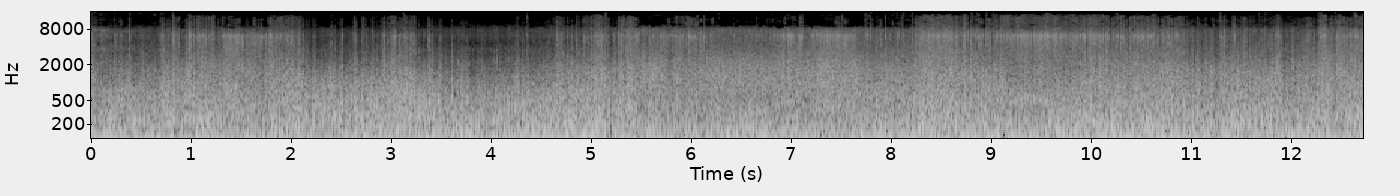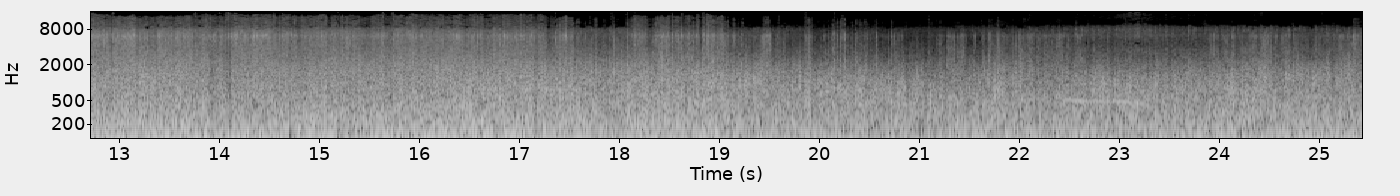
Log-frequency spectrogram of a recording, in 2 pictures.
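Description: Steady wind rush on the microphone of a moving motorcycle, mixed with the motorcycle's engine and road noise.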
